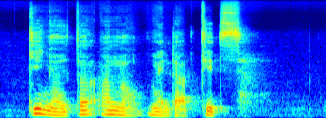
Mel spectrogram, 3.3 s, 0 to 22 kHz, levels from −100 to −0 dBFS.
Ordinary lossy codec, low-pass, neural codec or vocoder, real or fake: none; none; codec, 44.1 kHz, 3.4 kbps, Pupu-Codec; fake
